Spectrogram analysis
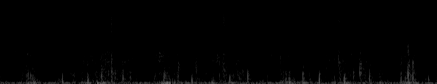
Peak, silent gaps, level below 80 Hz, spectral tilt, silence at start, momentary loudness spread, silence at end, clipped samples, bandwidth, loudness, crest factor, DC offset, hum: -36 dBFS; none; -60 dBFS; -4.5 dB/octave; 0 s; 4 LU; 0 s; under 0.1%; 16 kHz; -60 LUFS; 20 dB; under 0.1%; none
